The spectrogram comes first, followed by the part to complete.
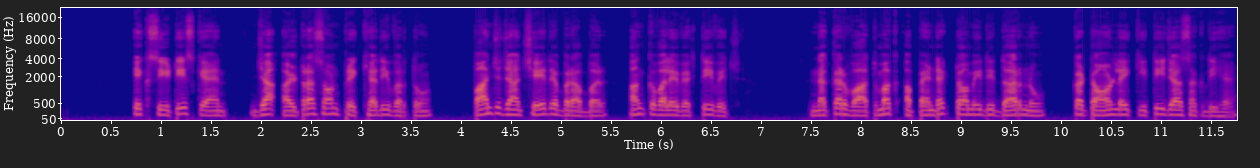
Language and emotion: Punjabi, neutral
